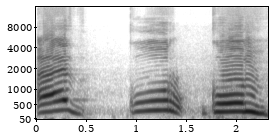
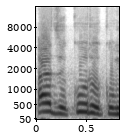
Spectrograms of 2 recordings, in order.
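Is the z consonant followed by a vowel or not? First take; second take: no vowel; vowel. First: No vowel follows the z sound. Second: A vowel follows the z sound. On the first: The speaker calls it right. "साकिन रखना है जा को भी और रो को भी" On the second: The speaker calls it wrong. "अज़कुरुकुम नहीं करना"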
